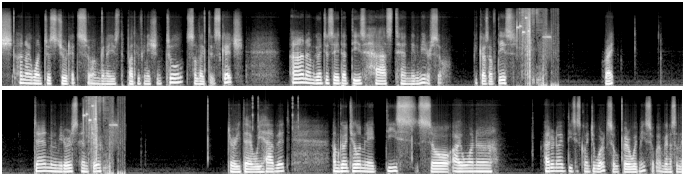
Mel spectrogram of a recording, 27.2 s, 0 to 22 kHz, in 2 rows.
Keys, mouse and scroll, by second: 0.2 click, 2.0 click, 4.1 click, 17.7 click, 18.5-19.1 middle drag, 18.7 right drag, 19.4-19.9 middle drag, 19.5-20.1 right drag, 21.8 click, 26.0 click.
